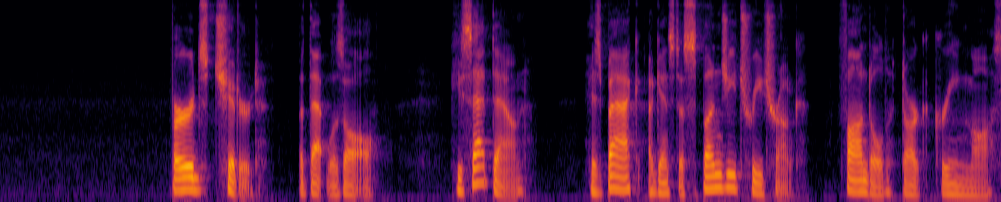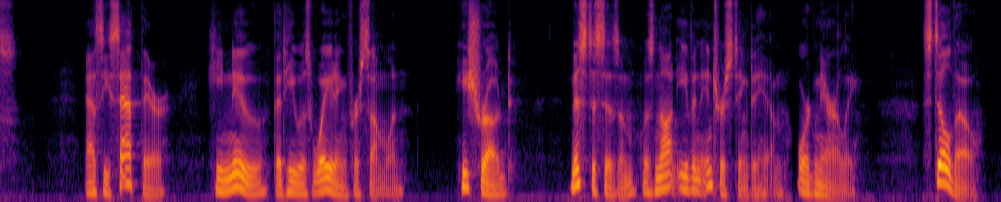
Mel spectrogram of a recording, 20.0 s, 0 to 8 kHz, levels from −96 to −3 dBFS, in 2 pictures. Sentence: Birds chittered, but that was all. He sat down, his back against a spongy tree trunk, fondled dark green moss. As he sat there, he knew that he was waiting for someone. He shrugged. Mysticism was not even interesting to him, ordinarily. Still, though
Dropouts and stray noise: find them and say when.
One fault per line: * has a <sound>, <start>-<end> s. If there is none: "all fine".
all fine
